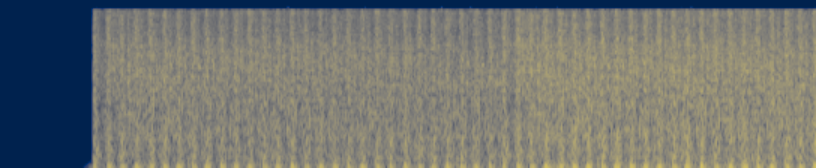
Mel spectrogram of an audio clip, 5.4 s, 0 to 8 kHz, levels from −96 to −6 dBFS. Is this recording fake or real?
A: real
